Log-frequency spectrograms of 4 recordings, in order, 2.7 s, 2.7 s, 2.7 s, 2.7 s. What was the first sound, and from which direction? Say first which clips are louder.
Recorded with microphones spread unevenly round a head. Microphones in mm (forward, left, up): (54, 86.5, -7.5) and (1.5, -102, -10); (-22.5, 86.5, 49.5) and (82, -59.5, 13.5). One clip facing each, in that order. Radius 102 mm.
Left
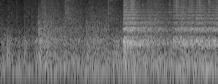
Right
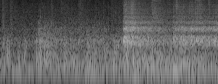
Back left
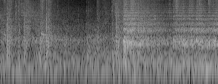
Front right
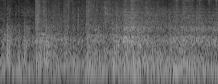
Crushing: left 3 dB, back left 9 dB; 120° left.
